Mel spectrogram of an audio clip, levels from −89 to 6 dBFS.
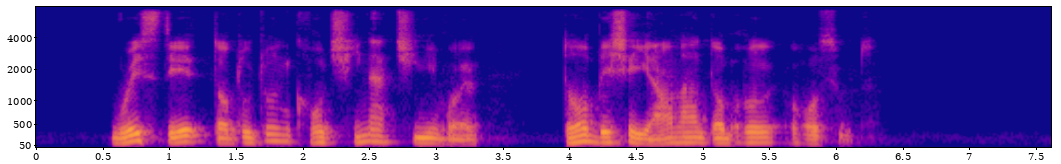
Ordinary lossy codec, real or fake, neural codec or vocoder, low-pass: Opus, 64 kbps; fake; codec, 24 kHz, 1 kbps, SNAC; 7.2 kHz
